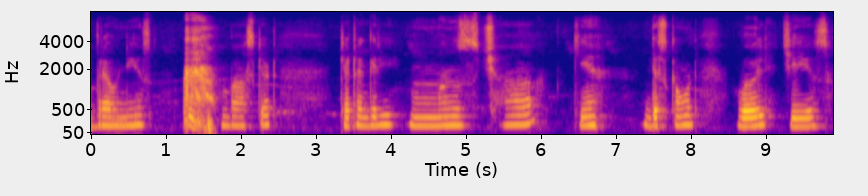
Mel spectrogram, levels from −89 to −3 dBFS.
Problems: background sounds at intervals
